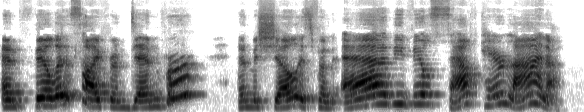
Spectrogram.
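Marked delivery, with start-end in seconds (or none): 2.4-5.6 put-on South Carolina southern accent. Reading out where a viewer checks in from: put-on South Carolina accent. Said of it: "I had to put my accent in".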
